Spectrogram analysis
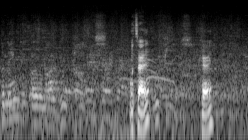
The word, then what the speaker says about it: Rupees: Rupees. Okay. It's a bit awkward, but I think it can be pronounced both, but I don't know. it's actually spelled R-U-P.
